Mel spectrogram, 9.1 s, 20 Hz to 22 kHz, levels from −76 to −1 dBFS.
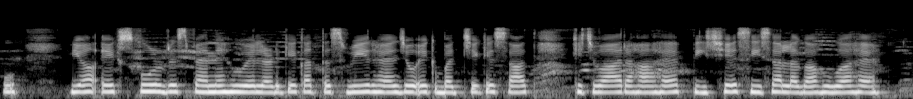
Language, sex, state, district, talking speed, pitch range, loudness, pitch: Hindi, female, Jharkhand, Palamu, 150 wpm, 220-235 Hz, -13 LUFS, 230 Hz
